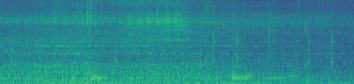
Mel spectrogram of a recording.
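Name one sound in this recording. A diesel locomotive rumbles past close by, loud and then fading.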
